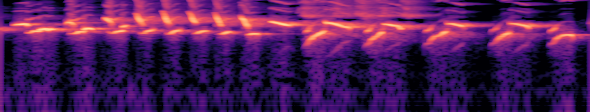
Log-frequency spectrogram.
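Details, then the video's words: Caged white-rumped shama master song for training birds: a fast high trill of rapid ticking notes, then clear whistled slurs, several falling steeply, in quick succession. "MASTERAN Murai Batu MANDEK & BISU seketika jadi NARUNG plus NGAMUK mendengarnya"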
